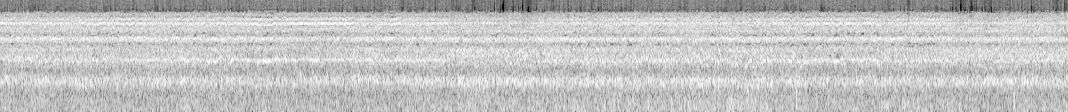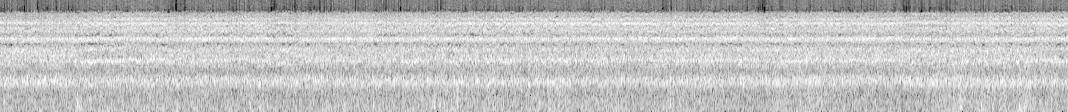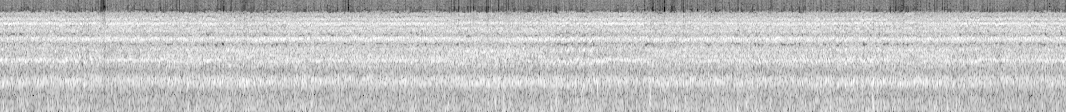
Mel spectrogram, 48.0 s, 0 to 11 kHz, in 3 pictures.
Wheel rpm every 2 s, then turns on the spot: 230, 230, 230, 230, 230, 230, 230, 230, 230, 230, 230, 230, 230, 230, 230, 220, 230, 230, 230, 230, 220, 230, 230, 230.
none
